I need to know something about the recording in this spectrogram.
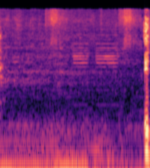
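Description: Low rumble of a car engine idling, fading away about a second and a half in.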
